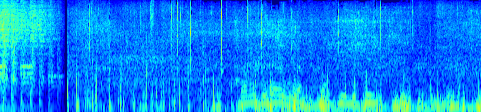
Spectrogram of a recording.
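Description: Organ music that cuts off abruptly just under a second in, then footsteps crunching through deep snow with scattered knocks. From about three seconds in, a person's voice makes strained sounds without clear words.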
